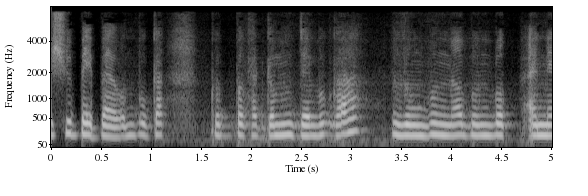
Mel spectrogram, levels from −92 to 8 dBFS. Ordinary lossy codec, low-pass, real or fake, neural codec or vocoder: MP3, 48 kbps; 7.2 kHz; fake; codec, 16 kHz in and 24 kHz out, 0.4 kbps, LongCat-Audio-Codec, two codebook decoder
